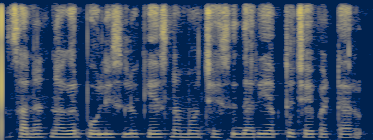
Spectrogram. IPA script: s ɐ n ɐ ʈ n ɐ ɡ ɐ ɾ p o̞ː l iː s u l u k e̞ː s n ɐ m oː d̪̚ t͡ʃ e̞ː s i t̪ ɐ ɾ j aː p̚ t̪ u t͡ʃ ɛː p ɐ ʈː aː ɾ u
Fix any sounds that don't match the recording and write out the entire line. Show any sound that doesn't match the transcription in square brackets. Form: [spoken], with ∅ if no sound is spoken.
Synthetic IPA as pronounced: s ɐ n ɐ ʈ n ɐ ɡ ɐ ɾ p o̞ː l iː s u l u k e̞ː s n ɐ m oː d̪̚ t͡ʃ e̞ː s i [d̪] ɐ ɾ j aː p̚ t̪ u t͡ʃ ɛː p ɐ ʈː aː ɾ u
